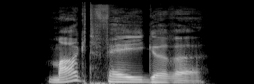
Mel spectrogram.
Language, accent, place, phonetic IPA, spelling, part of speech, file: German, Germany, Berlin, [ˈmaʁktˌfɛːɪɡəʁə], marktfähigere, adjective, De-marktfähigere.ogg
- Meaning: inflection of marktfähig: 1. strong/mixed nominative/accusative feminine singular comparative degree 2. strong nominative/accusative plural comparative degree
